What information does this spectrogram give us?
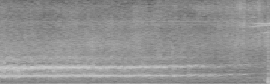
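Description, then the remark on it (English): A taxi's tires screech in a long, steady high-pitched squeal with a low engine rumble beneath, fading slightly before ending in a brief thump as it stops. No one speaks. “Let's grab a taxi and head that direction.”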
